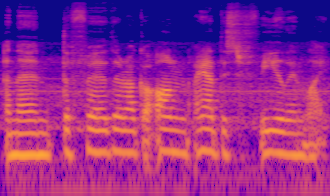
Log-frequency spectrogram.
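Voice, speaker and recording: Low-voiced young woman vlogging. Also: flat delivery, normal speed, slight background noise. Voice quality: cannot pronounce P in the middle of words. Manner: chatty, rambling storytelling. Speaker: pregnancy vlogger. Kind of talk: casual chat to camera.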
